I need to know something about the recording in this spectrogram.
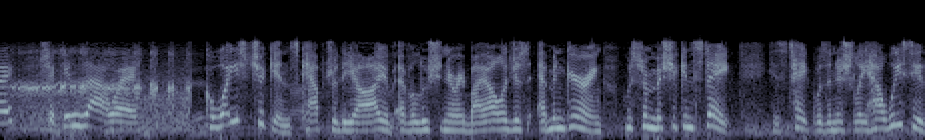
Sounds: Speech

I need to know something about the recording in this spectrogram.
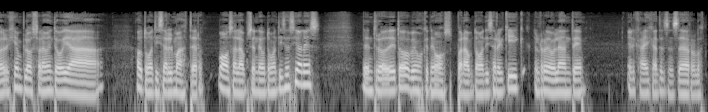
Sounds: Speech

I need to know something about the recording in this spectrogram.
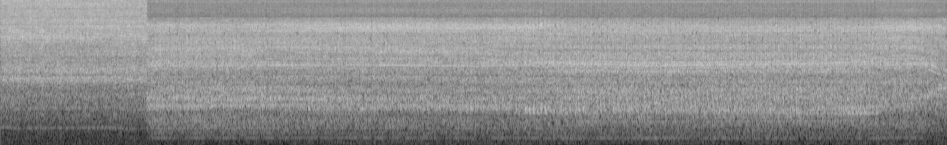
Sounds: Power tool, Tools

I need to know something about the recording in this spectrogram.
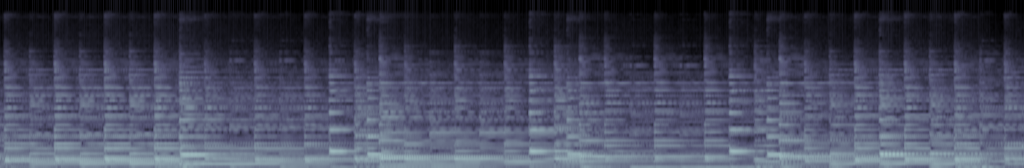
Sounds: Music

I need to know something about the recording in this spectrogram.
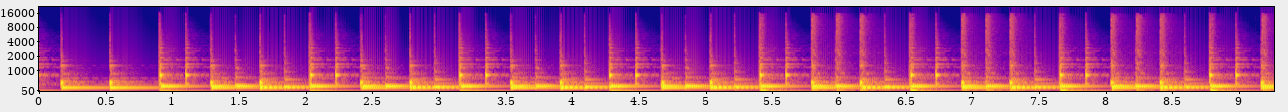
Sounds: Music

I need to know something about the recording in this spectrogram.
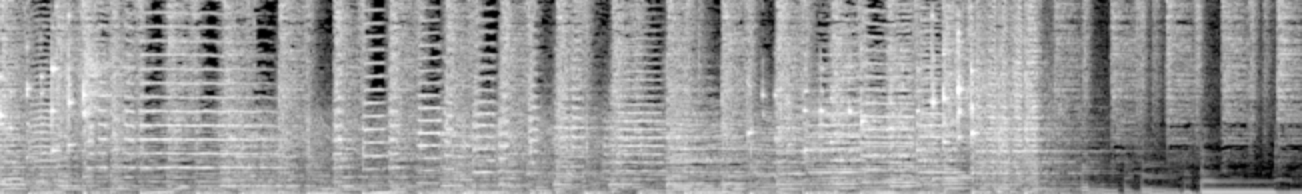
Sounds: Soundtrack music, Music

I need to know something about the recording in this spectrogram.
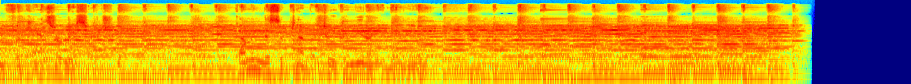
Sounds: Music, Speech

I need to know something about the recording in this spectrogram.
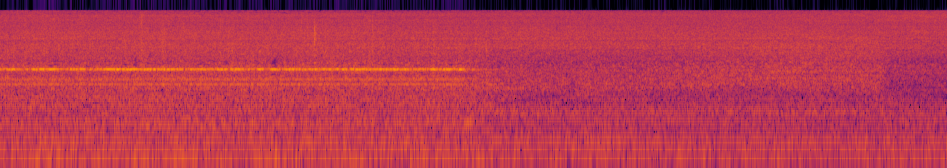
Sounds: Tools

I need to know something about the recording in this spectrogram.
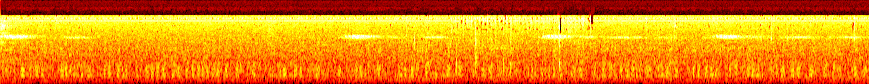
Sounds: inside a small room

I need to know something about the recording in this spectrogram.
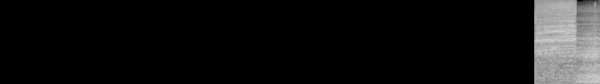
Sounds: Silence

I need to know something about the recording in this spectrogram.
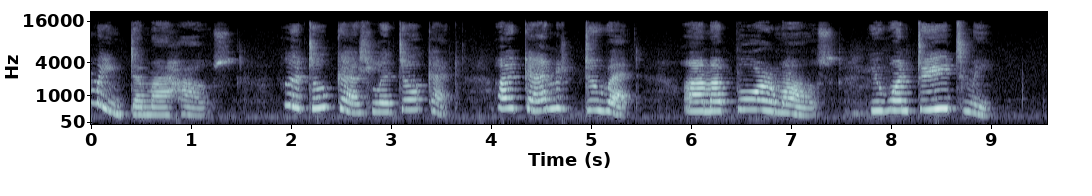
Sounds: Speech

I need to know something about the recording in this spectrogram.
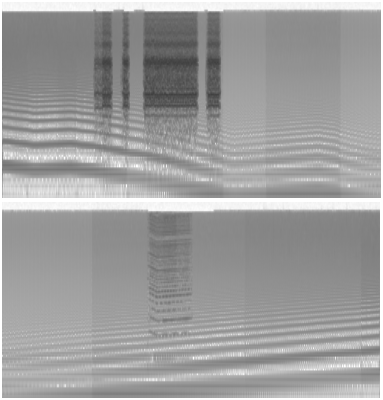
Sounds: Sound effect

